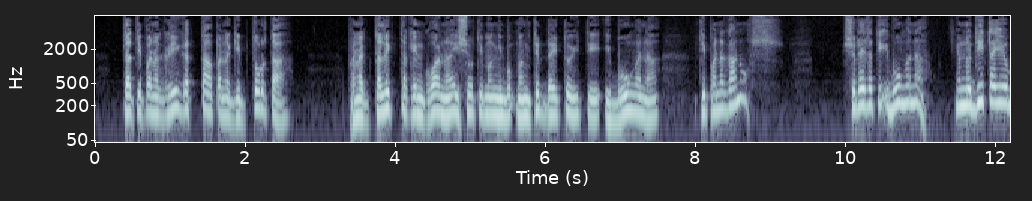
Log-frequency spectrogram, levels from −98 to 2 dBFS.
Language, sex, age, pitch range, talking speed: Filipino, male, 50-69, 115-160 Hz, 145 wpm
